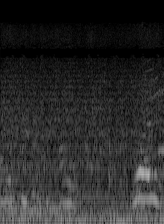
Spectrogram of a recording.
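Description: Faint voices of people in a swimming pool over a low steady rumble, with water sloshing softly as the swimmers move.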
